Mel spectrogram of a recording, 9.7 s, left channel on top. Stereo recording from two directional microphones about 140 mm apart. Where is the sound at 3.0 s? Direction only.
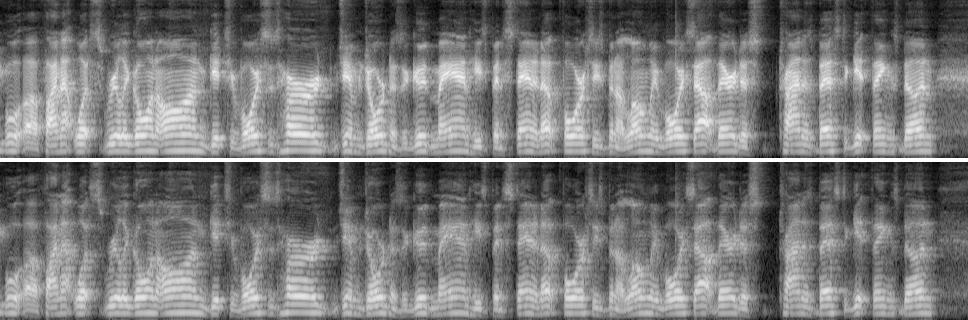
15° right (ahead or behind).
